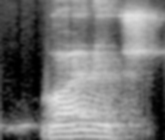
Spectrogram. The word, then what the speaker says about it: Linux: version of linux and i say linux because that's what linus talbot said it's pronounced as linux running one version of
